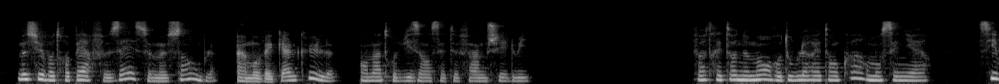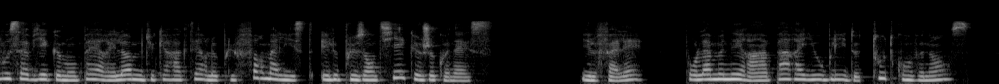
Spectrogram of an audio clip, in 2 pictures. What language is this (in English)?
French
